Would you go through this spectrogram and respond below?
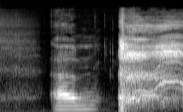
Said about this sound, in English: man, oh, this cough.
